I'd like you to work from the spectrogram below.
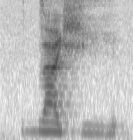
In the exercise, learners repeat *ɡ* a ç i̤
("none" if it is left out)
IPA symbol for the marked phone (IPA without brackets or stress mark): d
